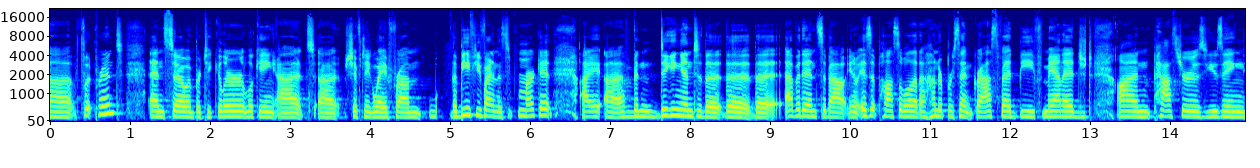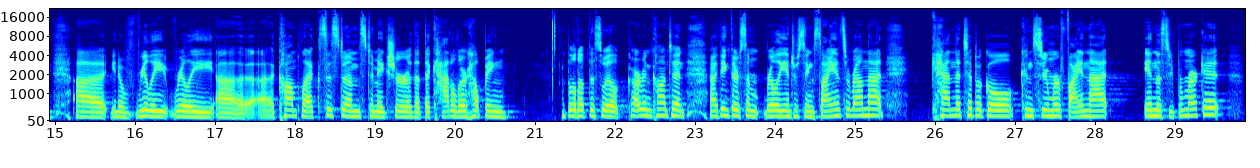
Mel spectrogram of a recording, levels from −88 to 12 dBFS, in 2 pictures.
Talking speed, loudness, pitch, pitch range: 170 wpm, -28 LUFS, 195 Hz, 180-210 Hz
